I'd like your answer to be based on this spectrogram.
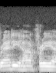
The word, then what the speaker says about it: Randy Humphrey: So it's Randy Humphrey.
